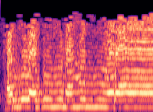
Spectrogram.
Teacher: مد عارض للسكون بمقدار ست حركات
